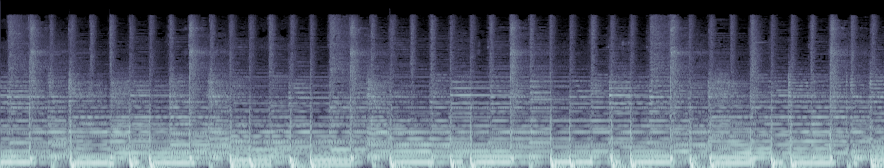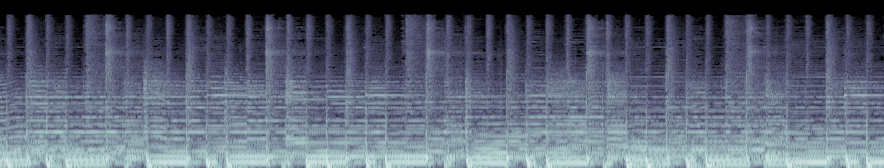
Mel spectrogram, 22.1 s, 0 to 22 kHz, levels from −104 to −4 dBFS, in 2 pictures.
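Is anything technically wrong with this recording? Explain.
Yes. From 16.92 to 18.79 s, a train of clicks appears: about seven irregular pops, roughly 3.2 per second, as loud as the sound. Likely caused by interference or a faulty connection or power supply.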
